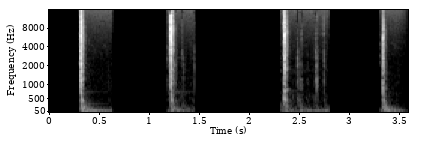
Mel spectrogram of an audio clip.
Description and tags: button sounds for a button pack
